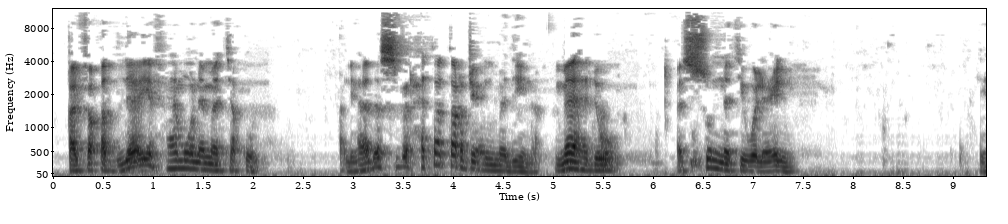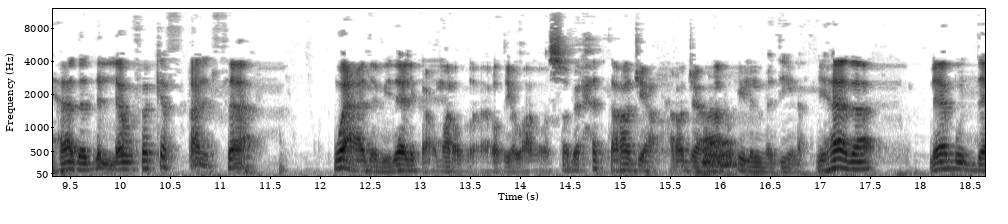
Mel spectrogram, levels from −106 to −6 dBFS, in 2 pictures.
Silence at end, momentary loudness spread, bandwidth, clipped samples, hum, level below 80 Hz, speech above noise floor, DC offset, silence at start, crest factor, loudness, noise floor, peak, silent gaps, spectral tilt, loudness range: 0 s; 12 LU; 11.5 kHz; under 0.1%; none; -50 dBFS; 34 dB; under 0.1%; 0.15 s; 22 dB; -23 LUFS; -57 dBFS; -2 dBFS; none; -4.5 dB/octave; 4 LU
